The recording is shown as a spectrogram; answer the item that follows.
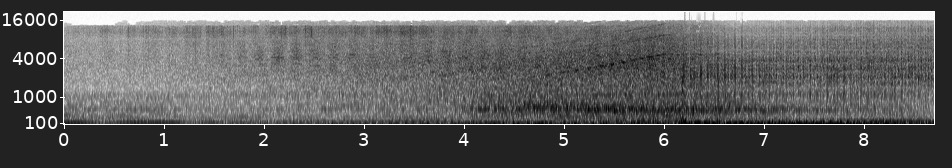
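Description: Cinematic logo-reveal sound design: a deep, steady rumble with a rising whoosh about four seconds in, swelling to its loudest near the end.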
